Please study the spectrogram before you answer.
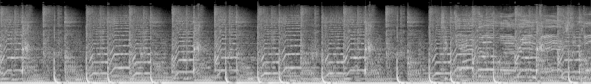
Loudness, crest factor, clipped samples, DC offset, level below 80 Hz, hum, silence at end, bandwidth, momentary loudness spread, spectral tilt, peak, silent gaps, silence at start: -8 LUFS; 6 dB; 0.3%; under 0.1%; -8 dBFS; none; 0 s; 17 kHz; 2 LU; -4 dB/octave; 0 dBFS; none; 0 s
